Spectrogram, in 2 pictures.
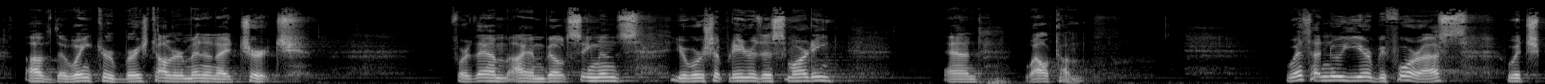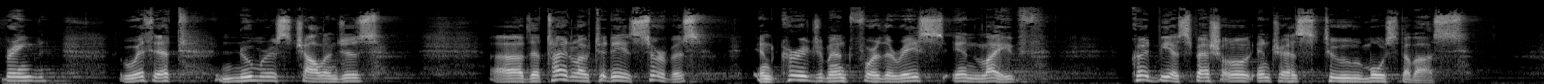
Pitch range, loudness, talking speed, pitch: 140-175 Hz, -21 LUFS, 100 wpm, 155 Hz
